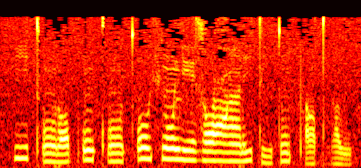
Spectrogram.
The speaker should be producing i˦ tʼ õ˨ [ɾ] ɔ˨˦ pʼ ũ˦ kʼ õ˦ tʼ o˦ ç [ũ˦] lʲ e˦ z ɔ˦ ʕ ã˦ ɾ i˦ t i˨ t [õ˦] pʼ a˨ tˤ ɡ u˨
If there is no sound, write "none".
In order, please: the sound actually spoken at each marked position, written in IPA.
ɾ, õ˦, ũ˦

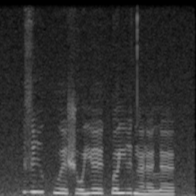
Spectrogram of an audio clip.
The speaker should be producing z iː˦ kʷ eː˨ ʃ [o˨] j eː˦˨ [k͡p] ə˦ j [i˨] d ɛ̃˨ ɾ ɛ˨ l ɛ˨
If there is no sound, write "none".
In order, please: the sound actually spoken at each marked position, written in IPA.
o˨, k͡p, i˦

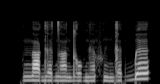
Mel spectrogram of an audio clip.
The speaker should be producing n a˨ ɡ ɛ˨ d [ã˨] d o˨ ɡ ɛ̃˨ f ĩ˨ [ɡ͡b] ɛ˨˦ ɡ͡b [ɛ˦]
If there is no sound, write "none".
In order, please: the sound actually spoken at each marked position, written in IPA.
ã˨, ɡ, ɛ˦

